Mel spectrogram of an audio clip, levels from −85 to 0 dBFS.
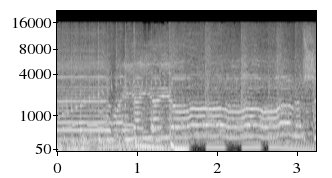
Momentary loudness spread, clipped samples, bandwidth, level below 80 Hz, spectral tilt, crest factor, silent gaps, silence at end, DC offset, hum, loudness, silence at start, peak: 2 LU; under 0.1%; 16.5 kHz; -22 dBFS; -3.5 dB/octave; 12 dB; none; 0 s; under 0.1%; none; -13 LUFS; 0 s; 0 dBFS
